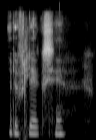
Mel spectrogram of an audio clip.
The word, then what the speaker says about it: рефлексии: рефлексии. Рефлексии. – Да. – да, тоже неправильно ставил ударение до этого постоянно.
